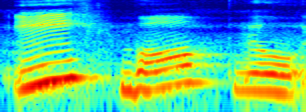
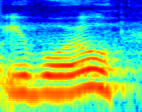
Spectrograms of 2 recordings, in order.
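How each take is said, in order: First: इबोयो drawn out slowly in separate syllables. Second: Said in the usual way. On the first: Shown as a demonstration. Teacher showing learners a new Korean word, इबोयो broken slowly into syllables. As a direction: sound out इबोयो with gaps between syllables.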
